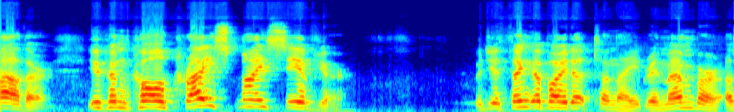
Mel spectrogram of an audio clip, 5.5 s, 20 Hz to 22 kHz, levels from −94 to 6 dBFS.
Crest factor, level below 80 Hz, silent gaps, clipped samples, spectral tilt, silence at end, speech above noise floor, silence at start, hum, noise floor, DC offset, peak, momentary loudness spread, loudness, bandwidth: 14 dB; -60 dBFS; none; under 0.1%; -3.5 dB/octave; 0 s; 47 dB; 0 s; none; -60 dBFS; under 0.1%; 0 dBFS; 12 LU; -14 LUFS; 13 kHz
